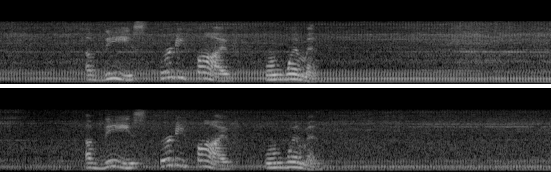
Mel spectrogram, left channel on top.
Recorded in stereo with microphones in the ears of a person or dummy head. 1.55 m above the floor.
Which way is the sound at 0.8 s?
25° right (ahead or behind).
